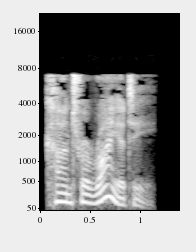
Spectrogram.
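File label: "contrariety", British English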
